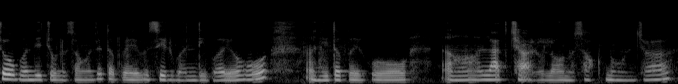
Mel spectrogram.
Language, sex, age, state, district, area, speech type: Nepali, female, 18-30, West Bengal, Darjeeling, rural, spontaneous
